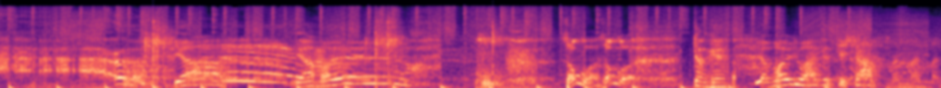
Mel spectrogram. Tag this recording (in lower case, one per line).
speech
music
